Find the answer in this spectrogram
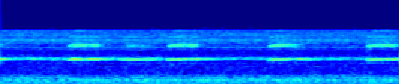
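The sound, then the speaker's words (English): Two male insects of the same species trade pulsed calls, one male putting each short tonal chirp right between the other's. This gives about four evenly spaced whistle-like pulses over a steady background hiss. “And this is a case of two males, and they're interacting with one another. One male is putting his pulse right in between another male's pulses.”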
